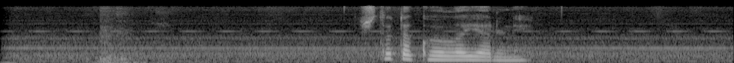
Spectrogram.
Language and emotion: Russian, neutral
